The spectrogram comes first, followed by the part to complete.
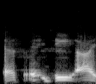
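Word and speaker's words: Sadie: It's spelled sink. Well, Sadi. The first name. S A D I E.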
